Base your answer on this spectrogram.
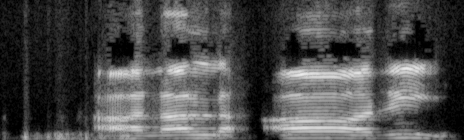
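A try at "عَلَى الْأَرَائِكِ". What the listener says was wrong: রি কেন? আলাল আ র হবে। আ র।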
